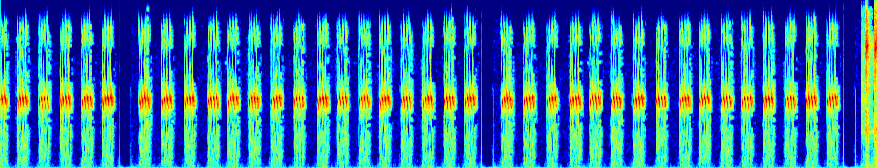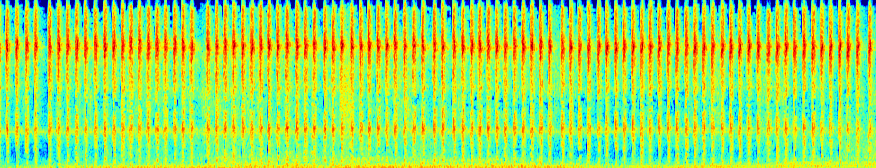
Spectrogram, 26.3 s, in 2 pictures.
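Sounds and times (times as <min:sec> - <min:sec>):
cricket chirping: 0:00.0 - 0:26.2
buzzy pulsing: 0:12.9 - 0:26.2.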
